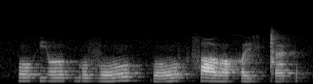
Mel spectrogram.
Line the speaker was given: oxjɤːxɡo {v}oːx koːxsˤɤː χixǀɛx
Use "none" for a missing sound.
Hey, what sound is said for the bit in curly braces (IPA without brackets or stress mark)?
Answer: v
